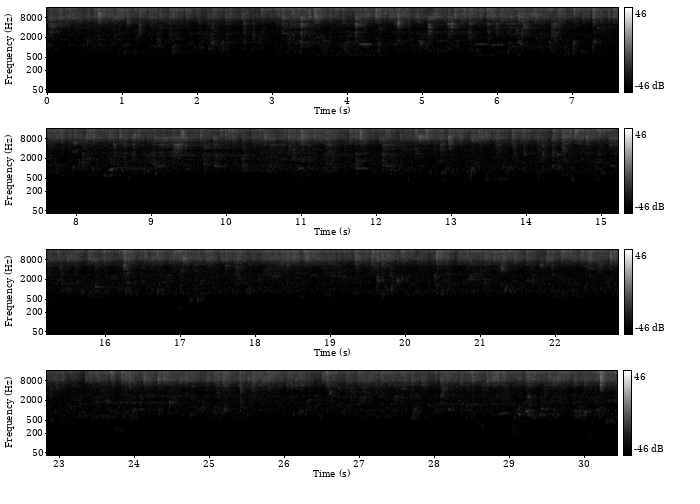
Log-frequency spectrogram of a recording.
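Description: Near silence: faint steady room tone and recording hiss, with a few faint ticks.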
